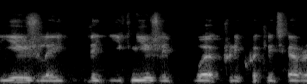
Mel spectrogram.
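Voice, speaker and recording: A man talks with a northeast English accent. His pace is very fast. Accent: north east english. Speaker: voice actor. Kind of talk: interview answer.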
